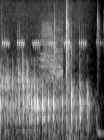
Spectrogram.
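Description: Crickets chirping: a short, high chirp repeating about three to four times a second.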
